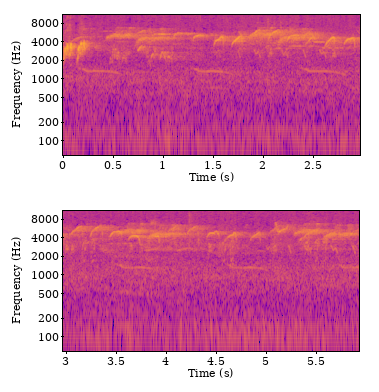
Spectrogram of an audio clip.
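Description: Crested finchbills give a steady stream of bright, bubbling chirps and chatters, with a faint, thin whistle repeating low beneath them.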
